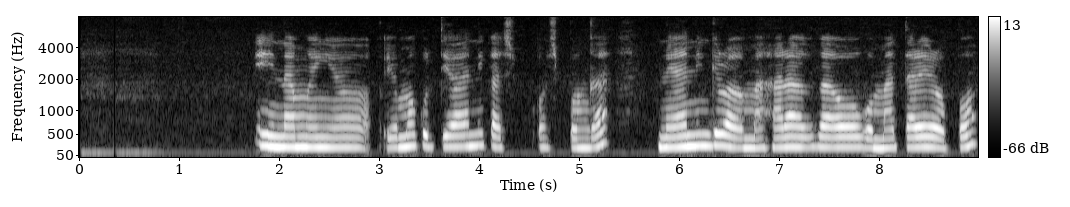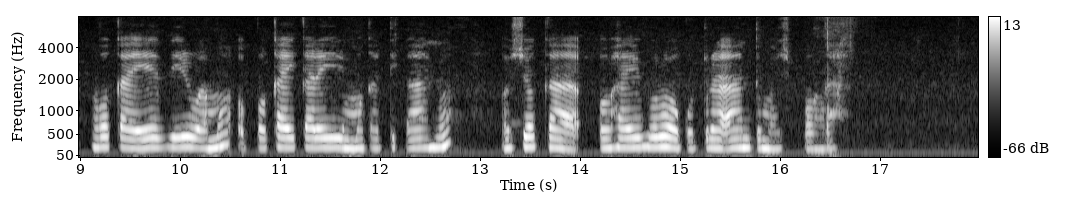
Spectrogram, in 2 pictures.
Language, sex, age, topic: Oshiwambo, female, 25-35, agriculture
